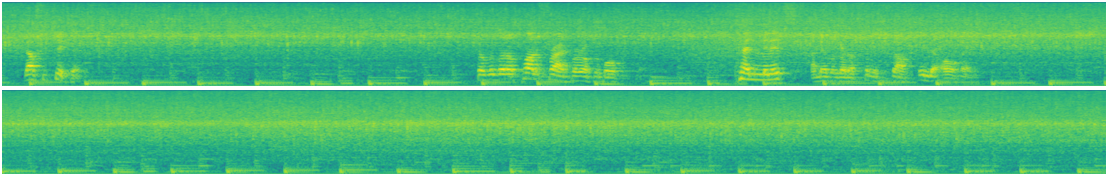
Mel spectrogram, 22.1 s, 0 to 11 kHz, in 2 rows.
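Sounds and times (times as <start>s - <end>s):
chicken frying in oil: 0.0s - 22.0s.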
